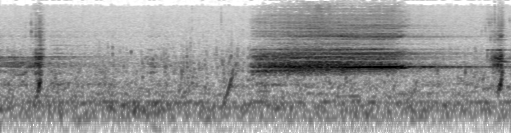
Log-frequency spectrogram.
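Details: Tahiti whale singing: short sweeping calls at the start and end frame a drawn-out, swelling tonal moan lasting about two seconds, heard over low, continuous water noise.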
